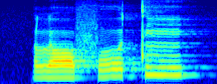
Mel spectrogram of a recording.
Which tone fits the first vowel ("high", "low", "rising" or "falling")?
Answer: low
